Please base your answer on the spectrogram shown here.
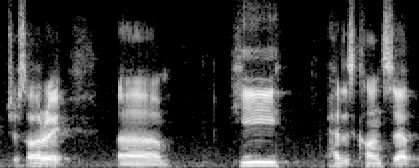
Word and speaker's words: Cesare: Okay, so and then Cesar or Cesare Lombroso, if you really want to talk about it and pronounce it correctly, Cesare, um, he had this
